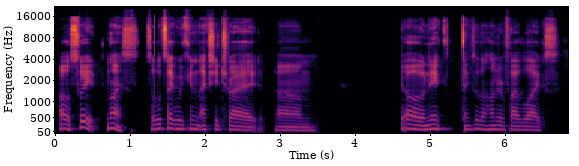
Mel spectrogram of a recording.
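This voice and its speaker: A man hosting a livestream over a headset mic, chatting casually and loosely with lots of fillers as he greets viewers and tests software. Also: medium pitch, measured pace. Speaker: livestream host. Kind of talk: casual livestream chat while testing software.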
